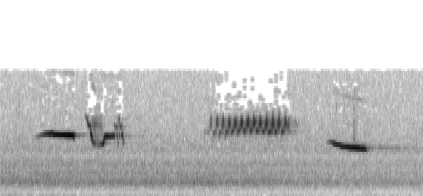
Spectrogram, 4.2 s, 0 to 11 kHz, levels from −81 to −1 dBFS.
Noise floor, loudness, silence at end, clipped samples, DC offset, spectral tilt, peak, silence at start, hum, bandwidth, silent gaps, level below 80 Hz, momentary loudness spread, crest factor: -41 dBFS; -13 LUFS; 0.55 s; under 0.1%; under 0.1%; 2 dB/octave; -4 dBFS; 0 s; none; 7.4 kHz; none; -62 dBFS; 18 LU; 16 dB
